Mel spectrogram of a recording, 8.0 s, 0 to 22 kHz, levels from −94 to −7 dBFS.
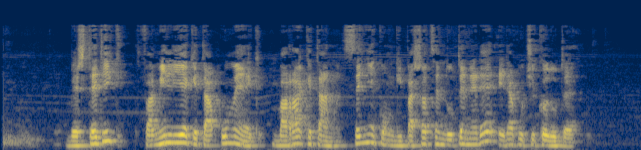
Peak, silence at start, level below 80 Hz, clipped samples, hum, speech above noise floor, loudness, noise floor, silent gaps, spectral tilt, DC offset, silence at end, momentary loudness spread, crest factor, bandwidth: -4 dBFS; 0.05 s; -60 dBFS; under 0.1%; none; 45 dB; -22 LUFS; -67 dBFS; none; -5 dB/octave; under 0.1%; 0.8 s; 10 LU; 20 dB; 11.5 kHz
